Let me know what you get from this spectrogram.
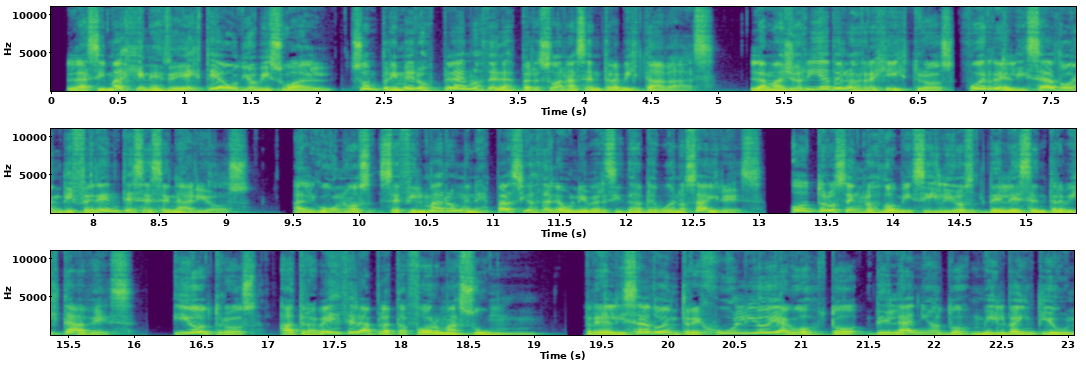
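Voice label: corporativo, Argentine Spanish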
